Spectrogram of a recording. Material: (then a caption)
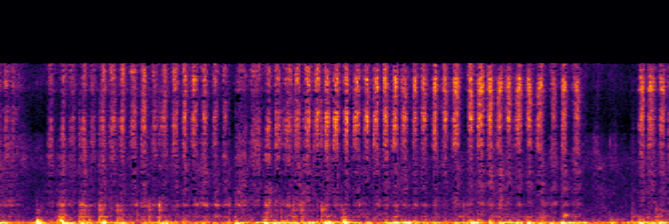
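Paper. A pink colored pencil is rubbed and scratched back and forth over a thin paper coloring sheet lying flat on a desk, coloring in small areas. The result is a quiet, continuous scratchy rasp with fast repeated strokes, a low hum underneath and faint bright hiss on top.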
